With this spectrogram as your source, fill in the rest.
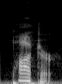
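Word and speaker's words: pater (πατήρ): The first word is pater. It is the word for father, and it's split between the alpha and the tau, because the tau goes with the epsilon that follows it. Pater, father.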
